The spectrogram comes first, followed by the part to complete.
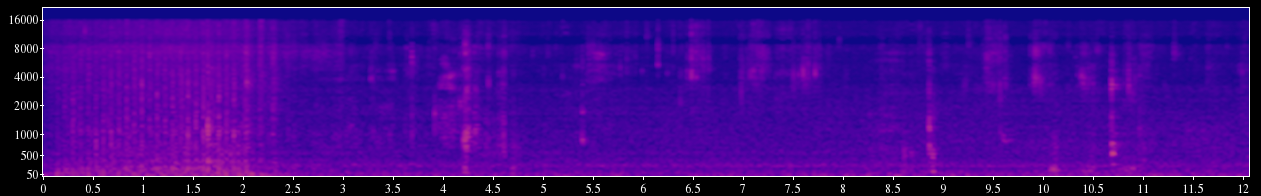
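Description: Shih Tzu dogs crunching and chewing carrot sticks: faint, scattered crunches every second or so, after a louder stretch of noise in the first two seconds.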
